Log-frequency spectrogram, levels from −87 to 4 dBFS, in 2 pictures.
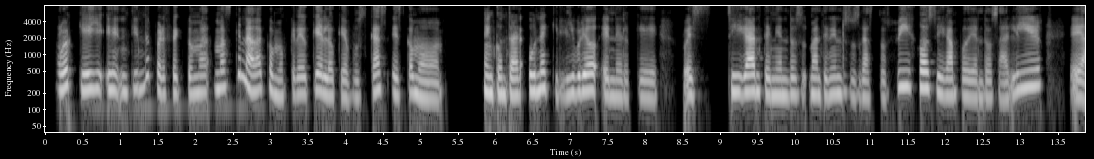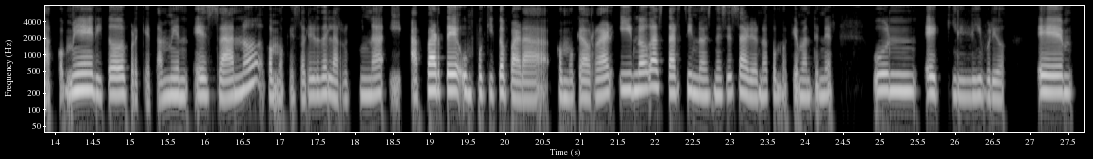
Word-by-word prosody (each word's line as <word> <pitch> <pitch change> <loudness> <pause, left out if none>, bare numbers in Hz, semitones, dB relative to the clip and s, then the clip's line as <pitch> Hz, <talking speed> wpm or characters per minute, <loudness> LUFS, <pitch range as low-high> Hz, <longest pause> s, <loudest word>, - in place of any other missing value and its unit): Okey, 235 -1 +3
eh, 230 0 +3
entiendo 220 - -4
perfecto. 195 -2 -2
Ma 205 +1 -1
más 245 +2 0
que 445 - -1
nada, 225 - +6
como 185 -6 -2
creo 195 0 -2
que 225 0 +3
lo 185 -2 +2
que 170 -1 -3
buscas 175 +8 -3
es 190 -3 -3
como, 165 -6 0 0.6
encontrar 195 -3 +3
un 220 +1 +5
equilibrio 215 -1 +3
en 180 -1 -1
el 170 -1 -5
que, 165 -2 -6 0.3
pues, 185 0 -3 0.2
sigan 215 0 +6
teniendo 185 -2 -1
su 185 - -10
manteniendo 190 +1 -2
sus 175 -5 -11
gastos 165 -1 -7
fijos, 255 -1 +3
sigan 185 -3 0
pudiendo 165 -3 -4
salir, 230 - 0 0.4
eh, - - +2
a - - +1
comer 225 0 +3
y 185 -2 -4
todo. 190 +1 +2
Porque 160 -5 -10
también 180 +2 -2
es 185 0 -1
sano, 195 - 0
como 175 - -2
que - - -13
salir 180 +3 -5
de 195 +1 0
la 175 -3 -1
rutina 185 +5 -4
y - - -11
aparte 225 0 +6
un 210 -2 0
poquito 200 +1 -2
para, 160 -3 -1
como 170 -1 -5
que - - -4
ahorrar 180 +5 +1
y 230 0 0
no 235 +2 +3
gastar 255 -6 +2
si 225 - -3
no 195 -2 -1
es 180 +1 -4
necesario, 195 -2 -2
¿no?, 180 0 -5
como - - -8
que - - -6
mantener 180 +1 -5 0.5
un 220 -1 +1
equilibrio, 180 -3 -3 0.4
em 210 -1 +3
195 Hz, 150 wpm, -23 LUFS, 180-220 Hz, 0.6 s, nada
